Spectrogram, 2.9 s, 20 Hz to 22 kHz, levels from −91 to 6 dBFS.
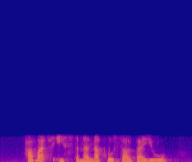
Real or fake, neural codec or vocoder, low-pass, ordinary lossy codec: fake; codec, 16 kHz in and 24 kHz out, 0.6 kbps, FocalCodec, streaming, 2048 codes; 3.6 kHz; none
